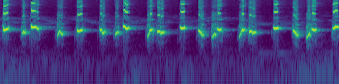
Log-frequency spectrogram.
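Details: Sooty-headed bulbul singing vigorously as a lure for other bulbuls: a steady, bouncy sequence of short whistled notes, often in pairs, about five per second, against a quiet background.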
